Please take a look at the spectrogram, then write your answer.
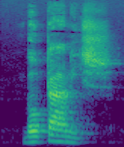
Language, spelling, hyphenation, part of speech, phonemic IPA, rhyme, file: Dutch, botanisch, bo‧ta‧nisch, adjective, /ˌboːˈtaː.nis/, -aːnis, Nl-botanisch.ogg
- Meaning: botanical, botanic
